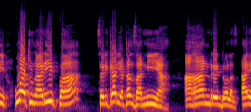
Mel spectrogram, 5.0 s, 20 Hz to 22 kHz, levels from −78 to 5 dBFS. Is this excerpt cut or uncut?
uncut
